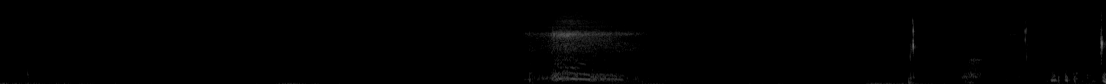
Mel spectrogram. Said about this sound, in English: First yawn of the evening.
